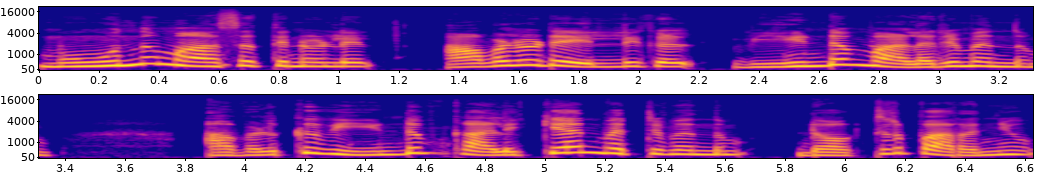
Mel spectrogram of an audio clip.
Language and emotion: Malayalam, happy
